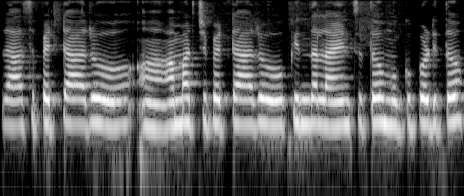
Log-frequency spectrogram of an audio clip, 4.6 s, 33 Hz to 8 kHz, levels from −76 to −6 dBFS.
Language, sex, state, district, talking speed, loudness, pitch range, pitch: Telugu, female, Andhra Pradesh, Annamaya, 130 wpm, -15 LUFS, 235-255 Hz, 245 Hz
